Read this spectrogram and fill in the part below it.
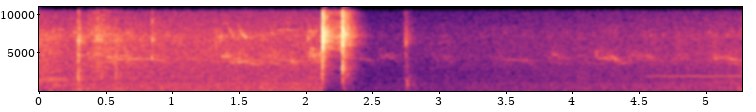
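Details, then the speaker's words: Kodak Retina IIIS camera shutter during servicing, set to 1/8 second and cocked: two crisp clicks about an eighth of a second apart, open then close, in a quiet room; timing sounds reasonable, to be confirmed on a shutter tester. "we can check the speeds of the shutter so I'll just it by pulling this back set this to an eighth of a second which I happen to know is there and see what sort of result I get"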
